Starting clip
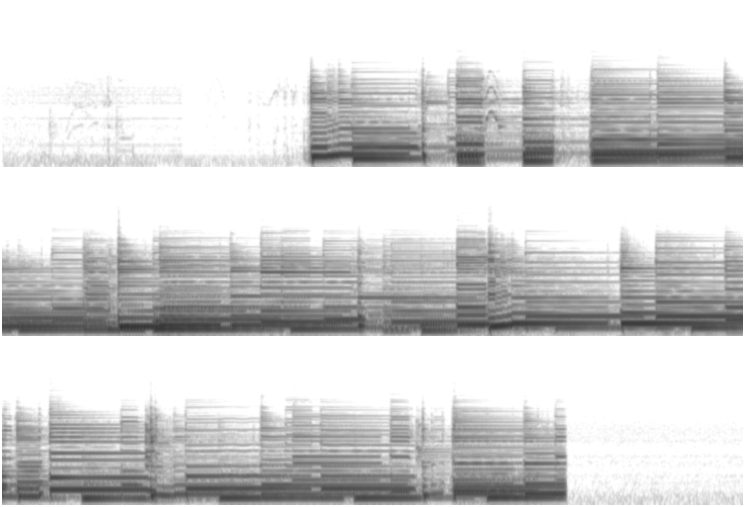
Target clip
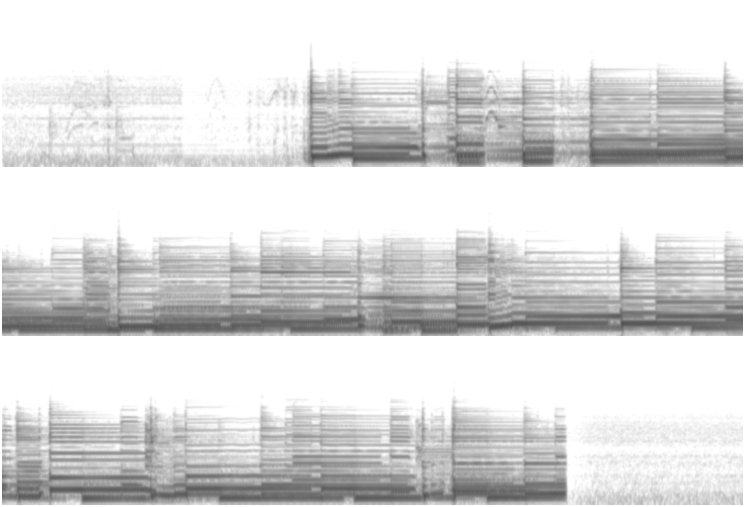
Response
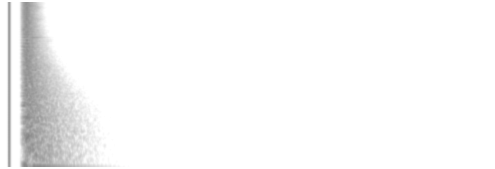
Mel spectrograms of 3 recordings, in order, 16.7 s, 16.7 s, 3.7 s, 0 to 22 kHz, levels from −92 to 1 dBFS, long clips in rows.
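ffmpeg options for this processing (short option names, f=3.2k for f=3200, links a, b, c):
-af "acompressor=threshold=-38dB:ratio=6,volume=5.5dB"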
